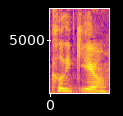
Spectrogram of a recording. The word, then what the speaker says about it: Colicchio: Tom Colicchio. – Colicchio.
